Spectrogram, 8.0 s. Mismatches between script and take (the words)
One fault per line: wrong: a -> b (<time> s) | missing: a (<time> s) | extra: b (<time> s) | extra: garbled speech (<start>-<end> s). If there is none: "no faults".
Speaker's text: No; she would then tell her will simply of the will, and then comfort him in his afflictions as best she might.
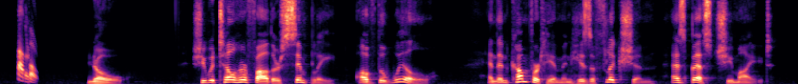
missing: then (2.2 s)
wrong: will -> father (2.5 s)
wrong: afflictions -> affliction (5.9 s)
